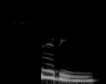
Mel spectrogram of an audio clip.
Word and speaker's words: city: Si quieres decir ciudad, no dirías city, dirías city. City.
